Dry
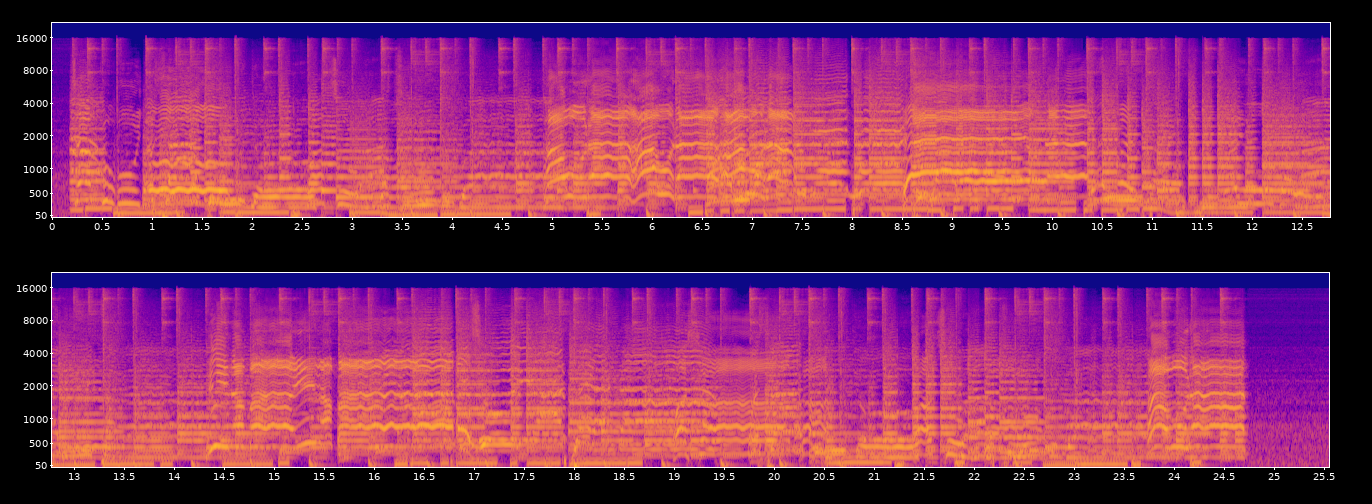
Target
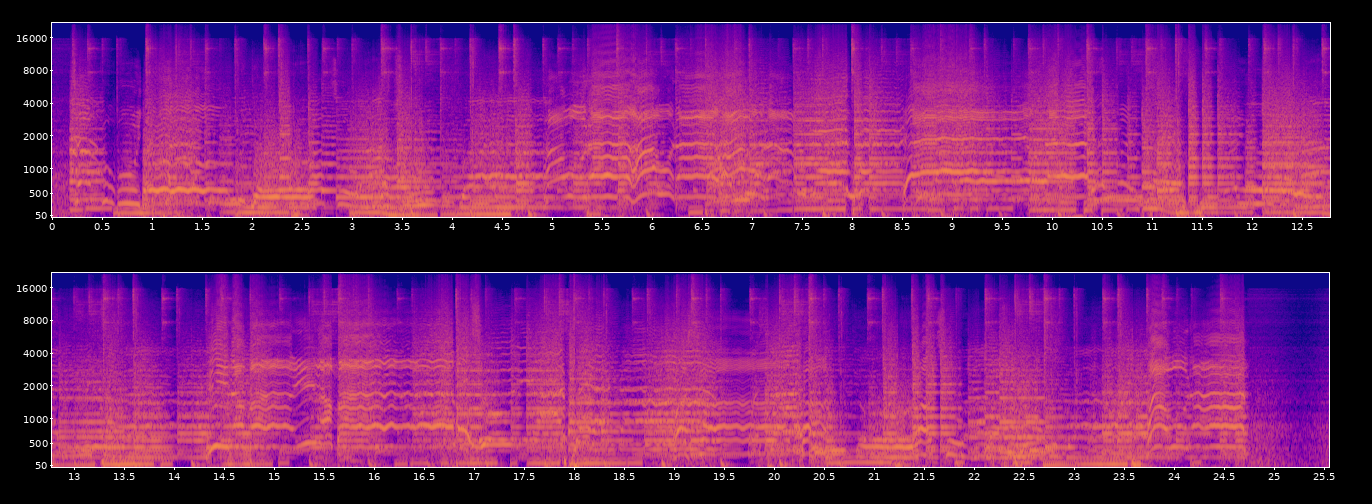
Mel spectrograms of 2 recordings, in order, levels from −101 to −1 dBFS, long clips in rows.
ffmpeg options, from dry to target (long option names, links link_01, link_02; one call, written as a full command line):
ffmpeg -i in.wav -af "alimiter=limit=-15.5dB:level=0:latency=1:release=156,tremolo=f=0.89:d=0.79,asoftclip=type=tanh:threshold=-30dB" out.wav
